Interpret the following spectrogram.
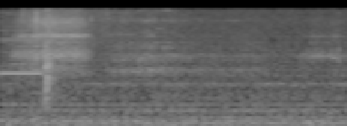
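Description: Quiet, steady low background hum of room tone, with no distinct event.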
